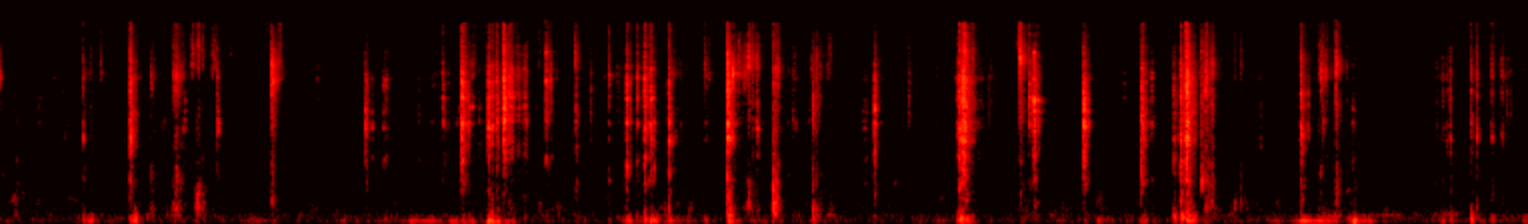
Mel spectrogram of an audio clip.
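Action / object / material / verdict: scrape / laundry soap bar and metal blade / soap / none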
